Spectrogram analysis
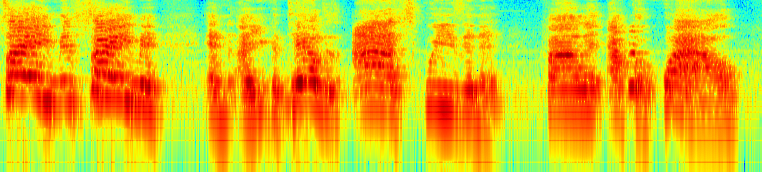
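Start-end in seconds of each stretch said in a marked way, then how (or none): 0.0-1.2 put-on high, drawn-out, stretched-out holler. Retelling the mess sergeant clinging on after lightning: imitating someone hollering. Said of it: "he was just hollering".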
